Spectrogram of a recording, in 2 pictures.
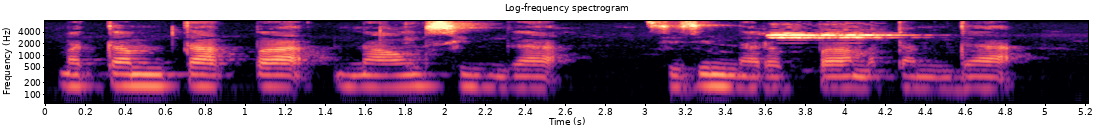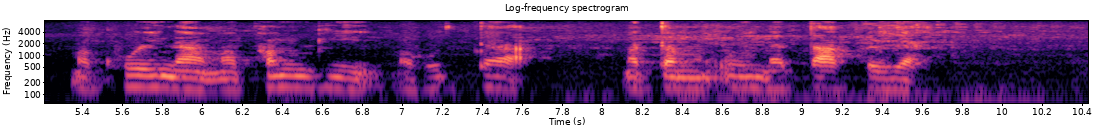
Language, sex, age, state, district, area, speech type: Manipuri, female, 60+, Manipur, Tengnoupal, rural, read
